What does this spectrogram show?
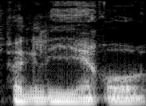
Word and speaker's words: Pagliero: en l'occurrence uneun Milia paliero ou Pagliero je pense qu'ici on prononce Pagliero quoi qu'elle soit Argentine et donc qu'on y prononce à la à l'italienne elle est dans ces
